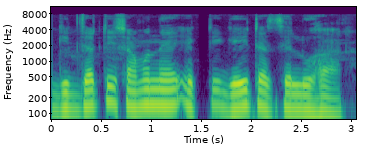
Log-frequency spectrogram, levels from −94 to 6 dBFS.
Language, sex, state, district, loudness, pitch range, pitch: Bengali, male, Assam, Hailakandi, -15 LUFS, 120-140 Hz, 130 Hz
